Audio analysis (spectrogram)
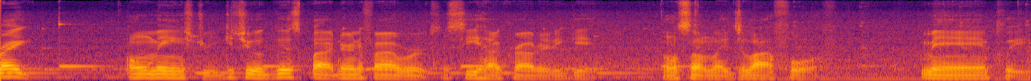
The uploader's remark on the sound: Talking on The Phone In The Magic Kingdom Disney World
